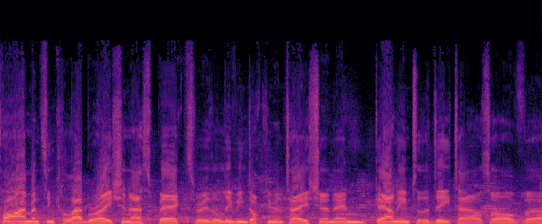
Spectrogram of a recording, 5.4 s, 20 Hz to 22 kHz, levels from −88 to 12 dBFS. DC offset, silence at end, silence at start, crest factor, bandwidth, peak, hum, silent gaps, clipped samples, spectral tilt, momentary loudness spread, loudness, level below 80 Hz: under 0.1%; 0 s; 0 s; 10 dB; 17.5 kHz; -8 dBFS; none; none; under 0.1%; -5.5 dB/octave; 3 LU; -19 LUFS; -60 dBFS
